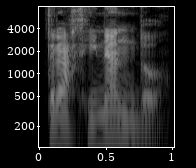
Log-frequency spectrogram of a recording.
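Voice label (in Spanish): "trajinando", Spanish; mekanta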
